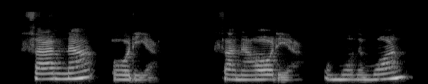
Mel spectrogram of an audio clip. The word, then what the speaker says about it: zanahoria: So remembering the th again here, and remembering that the H is always silent in Spanish. Zanahoria, zanahoria, or more than one with an S.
